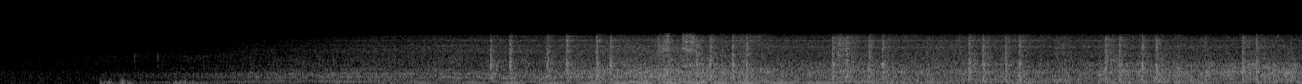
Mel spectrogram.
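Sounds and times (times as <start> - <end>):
train low rumble: 1.0 - 13.0
train wheels clicking and clattering: 4.8 - 13.0.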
